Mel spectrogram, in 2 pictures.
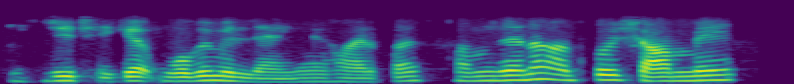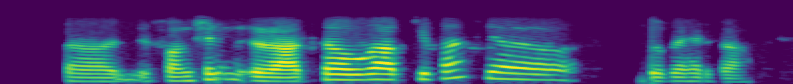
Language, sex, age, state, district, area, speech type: Urdu, male, 18-30, Delhi, Central Delhi, urban, conversation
